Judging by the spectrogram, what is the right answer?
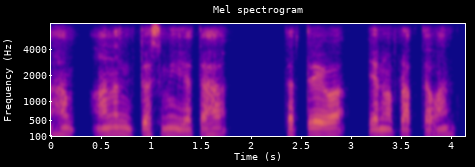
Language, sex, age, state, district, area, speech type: Sanskrit, male, 18-30, Odisha, Bargarh, rural, spontaneous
